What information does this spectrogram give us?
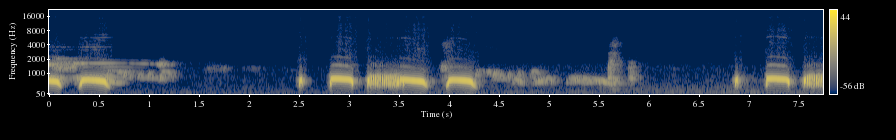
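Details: A decoy dove gives low, hollow coos in short repeated phrases, a standard calling coo used to stimulate and train rival males.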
